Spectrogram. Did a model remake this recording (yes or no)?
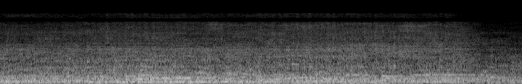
yes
